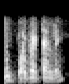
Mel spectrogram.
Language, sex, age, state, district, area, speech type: Assamese, male, 18-30, Assam, Goalpara, rural, conversation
